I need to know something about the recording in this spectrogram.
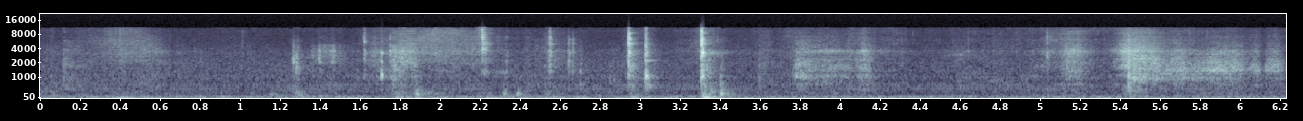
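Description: Hex key clicking and scraping in the socket-head bolts of a high-pressure fuel pump as they are tightened a quarter turn at a time, drawing the pump down against its spring. Small irregular clicks, with a sharper one about three seconds in.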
